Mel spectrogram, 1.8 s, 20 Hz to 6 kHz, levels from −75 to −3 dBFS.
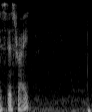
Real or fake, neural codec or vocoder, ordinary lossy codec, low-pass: real; none; none; 5.4 kHz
